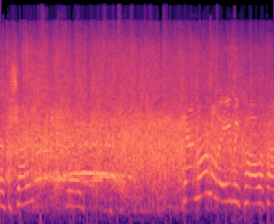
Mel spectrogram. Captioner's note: audience cheering and clapping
